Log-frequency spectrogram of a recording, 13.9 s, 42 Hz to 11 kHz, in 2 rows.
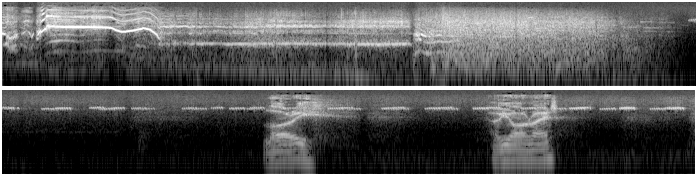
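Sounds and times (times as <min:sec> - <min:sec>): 
car tires skidding with a wavering screech: 0:00.4 - 0:07.0
crash debris rumbling: 0:01.4 - 0:10.8
car with failed brakes crashing into a tree: 0:02.5 - 0:06.9
speech: 0:12.1 - 0:12.6.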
